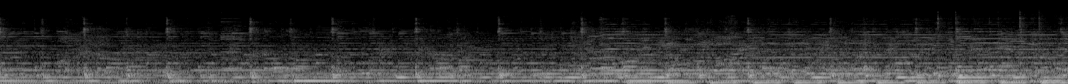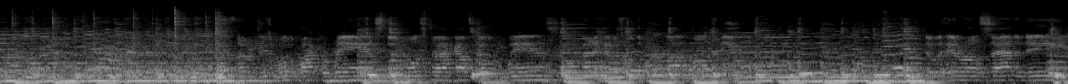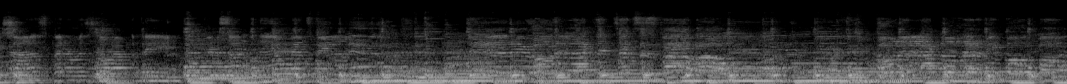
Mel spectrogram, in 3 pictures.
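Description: Live acoustic bluegrass band kicking off an up-tempo tune: banjo, fiddle, acoustic guitar and mandolin over an upright bass plucking a steady pulse.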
